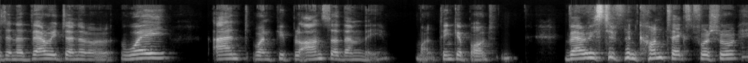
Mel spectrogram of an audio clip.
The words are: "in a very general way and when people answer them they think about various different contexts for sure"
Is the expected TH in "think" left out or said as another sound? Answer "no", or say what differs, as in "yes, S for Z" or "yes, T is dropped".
no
